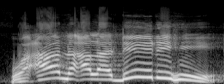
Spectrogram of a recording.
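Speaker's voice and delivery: a hint of Hamzah's heated outburst, drawn out slowly; blurted oath. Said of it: "keceplosan ngomong begitu".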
